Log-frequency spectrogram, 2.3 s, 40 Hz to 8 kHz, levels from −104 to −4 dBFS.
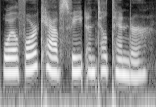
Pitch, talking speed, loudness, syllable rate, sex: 225 Hz, 155 wpm, -15 LUFS, 4.1 syllables/s, female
